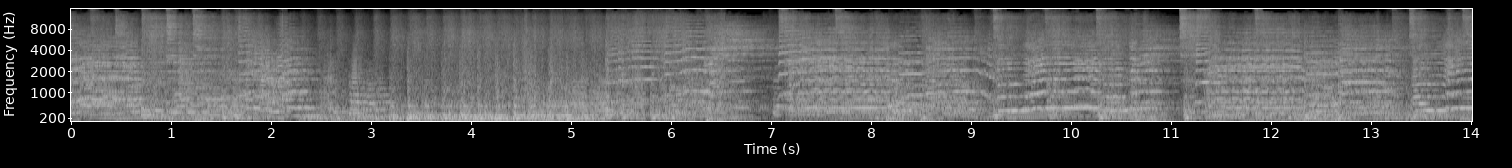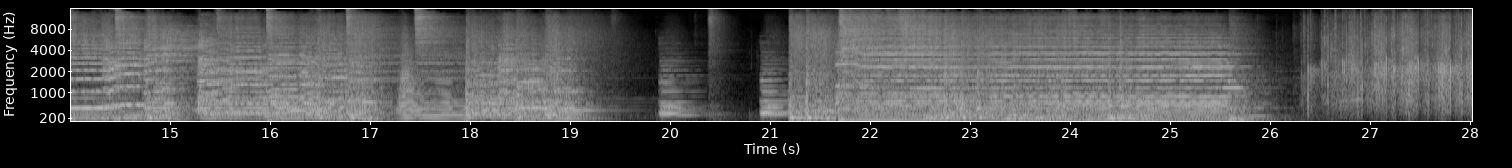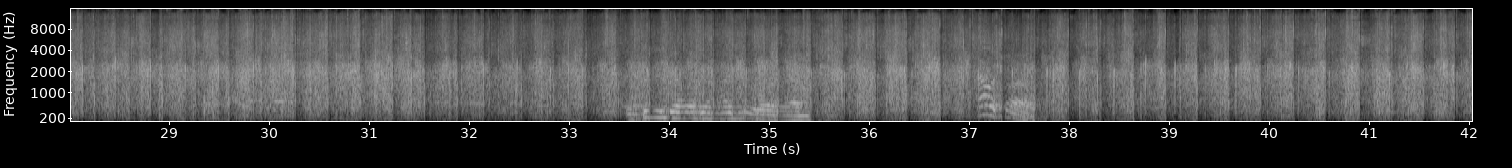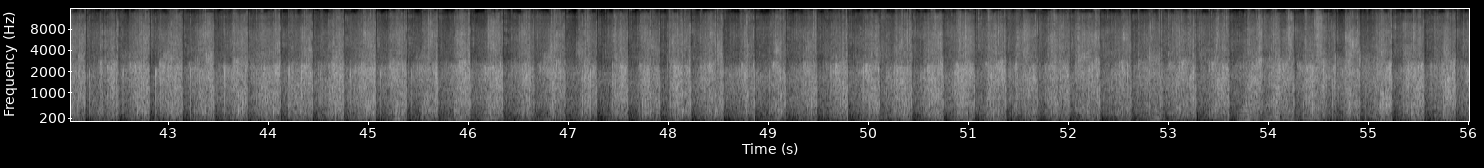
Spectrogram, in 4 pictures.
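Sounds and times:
big band chord: 0:00.0 - 0:26.0
audience applause: 0:26.2 - 0:56.0.

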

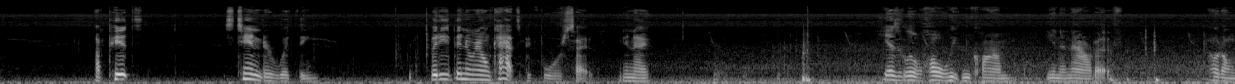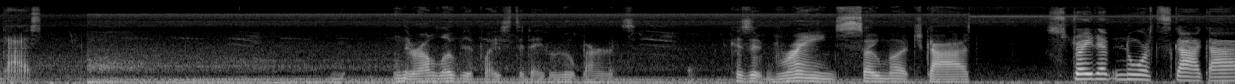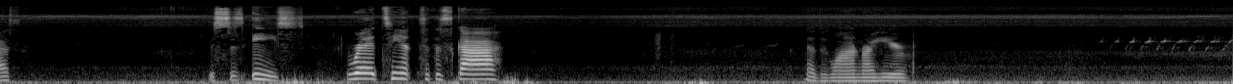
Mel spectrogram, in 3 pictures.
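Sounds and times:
high insect trill: 0:00.0 - 0:37.0
steady low rumble: 0:05.0 - 0:22.8
low rumble on microphone: 0:12.8 - 0:21.7, 0:33.8 - 0:36.1
faint bird chirps: 0:35.6 - 0:37.0.

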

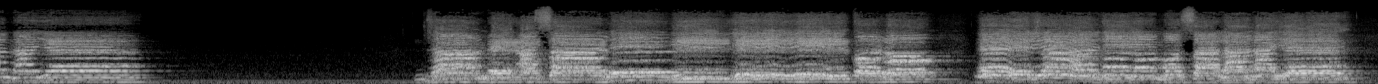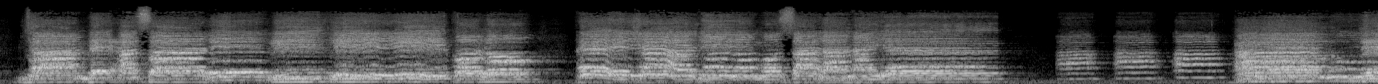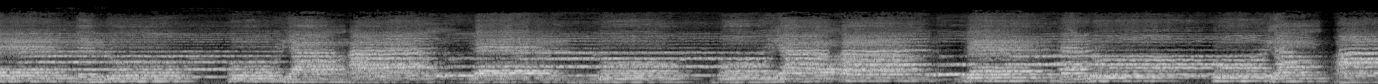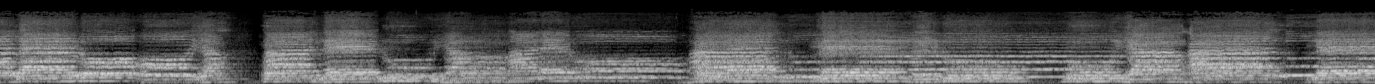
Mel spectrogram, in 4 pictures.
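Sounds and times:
choir singing religious song: 0:00.0 - 0:01.8, 0:04.1 - 0:55.0.

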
